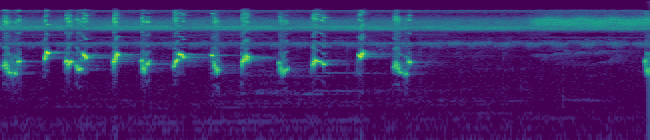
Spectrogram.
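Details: Sooty-headed bulbul in full song that sets other bulbuls answering: about a dozen short, slurred whistled notes, each dipping in pitch, delivered in an uneven rhythm over four seconds before falling quiet.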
